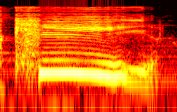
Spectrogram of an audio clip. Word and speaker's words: quay: It's pronounced as key. Like freaking golden key from 15.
